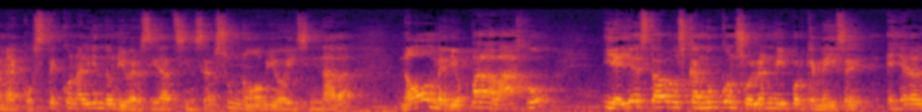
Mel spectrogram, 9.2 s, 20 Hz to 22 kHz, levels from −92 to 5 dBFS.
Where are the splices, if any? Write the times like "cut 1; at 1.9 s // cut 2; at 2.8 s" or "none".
none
